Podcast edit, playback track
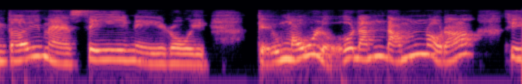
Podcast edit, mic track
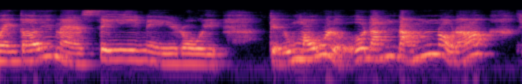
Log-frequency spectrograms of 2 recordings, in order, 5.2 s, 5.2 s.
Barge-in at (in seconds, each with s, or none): none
